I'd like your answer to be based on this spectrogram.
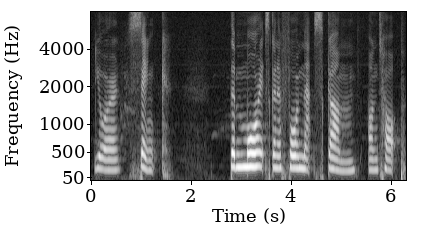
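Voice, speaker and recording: A woman's voice: medium pitch, warm tone, smooth. English woman explaining with slides. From England. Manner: chatty and explanatory, with frequent restarts and ums. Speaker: workshop presenter. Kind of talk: informal church workshop talk with slides. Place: church hall.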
